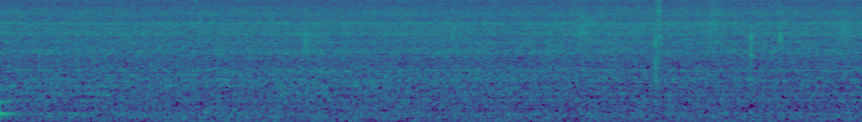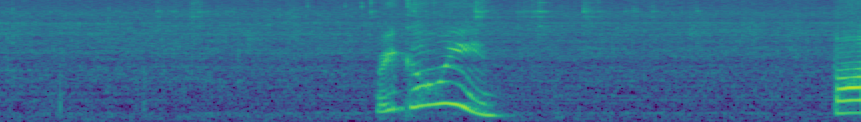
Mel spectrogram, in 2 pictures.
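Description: A dachshund gives a brief, pig-like squeal that rises and then drops, after a long quiet stretch.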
